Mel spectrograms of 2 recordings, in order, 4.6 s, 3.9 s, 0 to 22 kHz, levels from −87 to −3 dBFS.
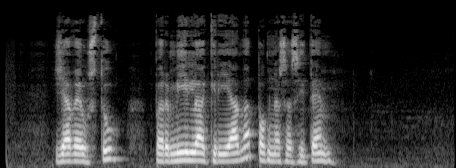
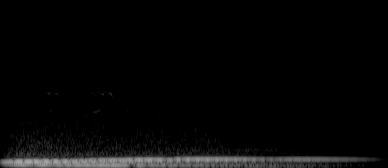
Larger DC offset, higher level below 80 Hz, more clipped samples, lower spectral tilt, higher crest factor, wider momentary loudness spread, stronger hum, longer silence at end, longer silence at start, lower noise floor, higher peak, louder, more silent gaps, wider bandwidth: neither; about the same, -58 dBFS vs -60 dBFS; neither; second, -6 dB/octave vs -15 dB/octave; about the same, 18 dB vs 14 dB; second, 13 LU vs 18 LU; neither; first, 1.2 s vs 0.3 s; first, 0.55 s vs 0 s; second, -57 dBFS vs -68 dBFS; first, 0 dBFS vs -30 dBFS; first, -16 LUFS vs -43 LUFS; neither; first, 15 kHz vs 2.4 kHz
